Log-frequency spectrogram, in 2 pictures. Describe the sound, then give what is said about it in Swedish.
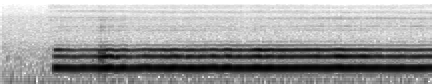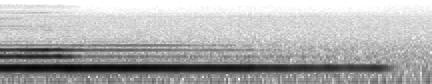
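A single long chanted Om held on one steady, fairly high pitch for about eight seconds, clear with no other sounds, its upper overtones thinning before it fades out. “Det här är ljudet av orm i den högre tonarten. Jag ska ljuda den högt så att du kan använda den, skapa den tonen inom dig själv.”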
